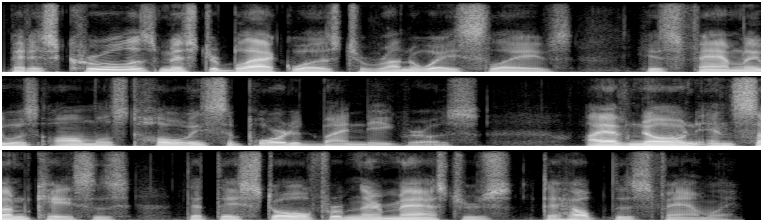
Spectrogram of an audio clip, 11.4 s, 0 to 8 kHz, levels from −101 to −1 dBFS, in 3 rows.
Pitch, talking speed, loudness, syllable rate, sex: 105 Hz, 180 wpm, -20 LUFS, 4.9 syllables/s, male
